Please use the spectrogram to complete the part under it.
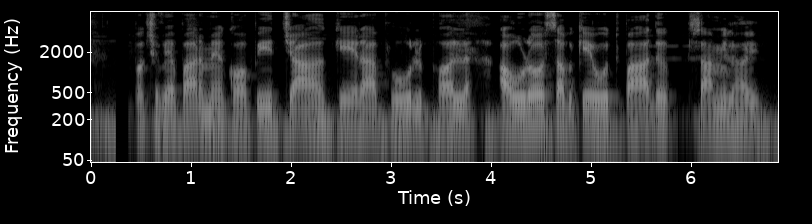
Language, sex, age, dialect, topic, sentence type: Magahi, male, 18-24, Western, banking, statement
